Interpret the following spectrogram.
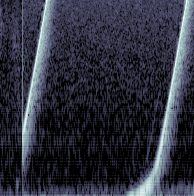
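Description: Sine-sweep test tones from the Sonarworks SoundID Reference room measurement, played through studio monitor speakers. A short rising sweep comes about a quarter second in, then near the end a second sweep climbs smoothly from deep bass upward.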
